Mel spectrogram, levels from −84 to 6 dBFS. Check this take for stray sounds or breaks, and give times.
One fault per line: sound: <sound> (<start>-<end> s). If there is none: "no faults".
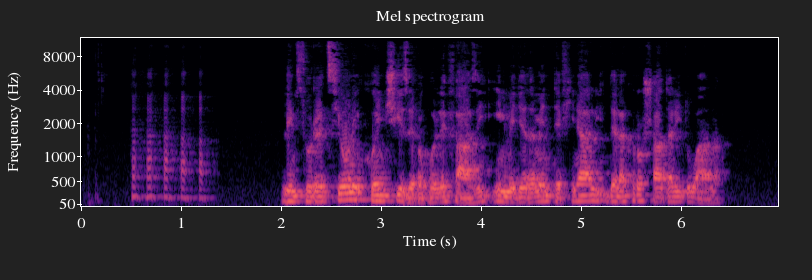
sound: laugh (0.5-1.4 s)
